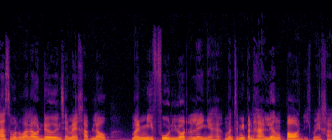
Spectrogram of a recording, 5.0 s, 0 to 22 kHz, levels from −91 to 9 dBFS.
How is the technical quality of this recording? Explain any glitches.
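No audible glitches or faults.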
